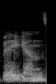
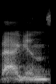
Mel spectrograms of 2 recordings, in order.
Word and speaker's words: Bagans: But then then we found out his last name's actually pronounced Bagans, not Baggins, so it kind of ruined our...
